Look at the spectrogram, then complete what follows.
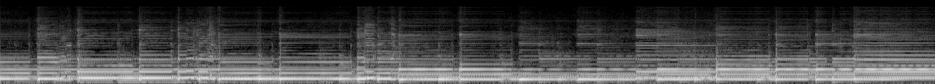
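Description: Background music: acoustic guitar playing a slow melody of plucked, ringing notes.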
